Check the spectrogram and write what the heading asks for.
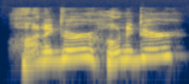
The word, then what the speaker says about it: Honegger: But anyhow, you should try to have Barbara Honegger on the show. I'm not sure how to pronounce it. I'm so bad with names, Sean. Yeah. It's Honneger on the show.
